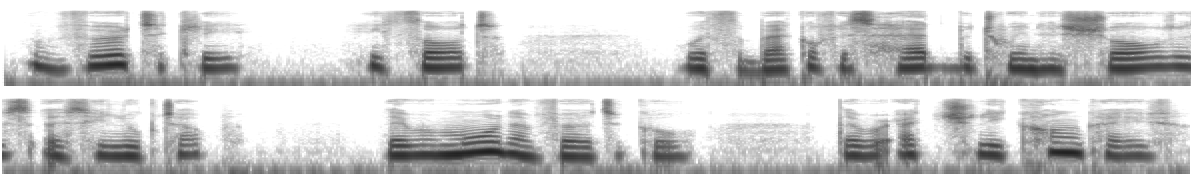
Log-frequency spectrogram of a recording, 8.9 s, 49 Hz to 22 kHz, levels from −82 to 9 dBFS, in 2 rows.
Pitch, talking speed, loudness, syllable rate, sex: 190 Hz, 150 wpm, -17 LUFS, 5.8 syllables/s, female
